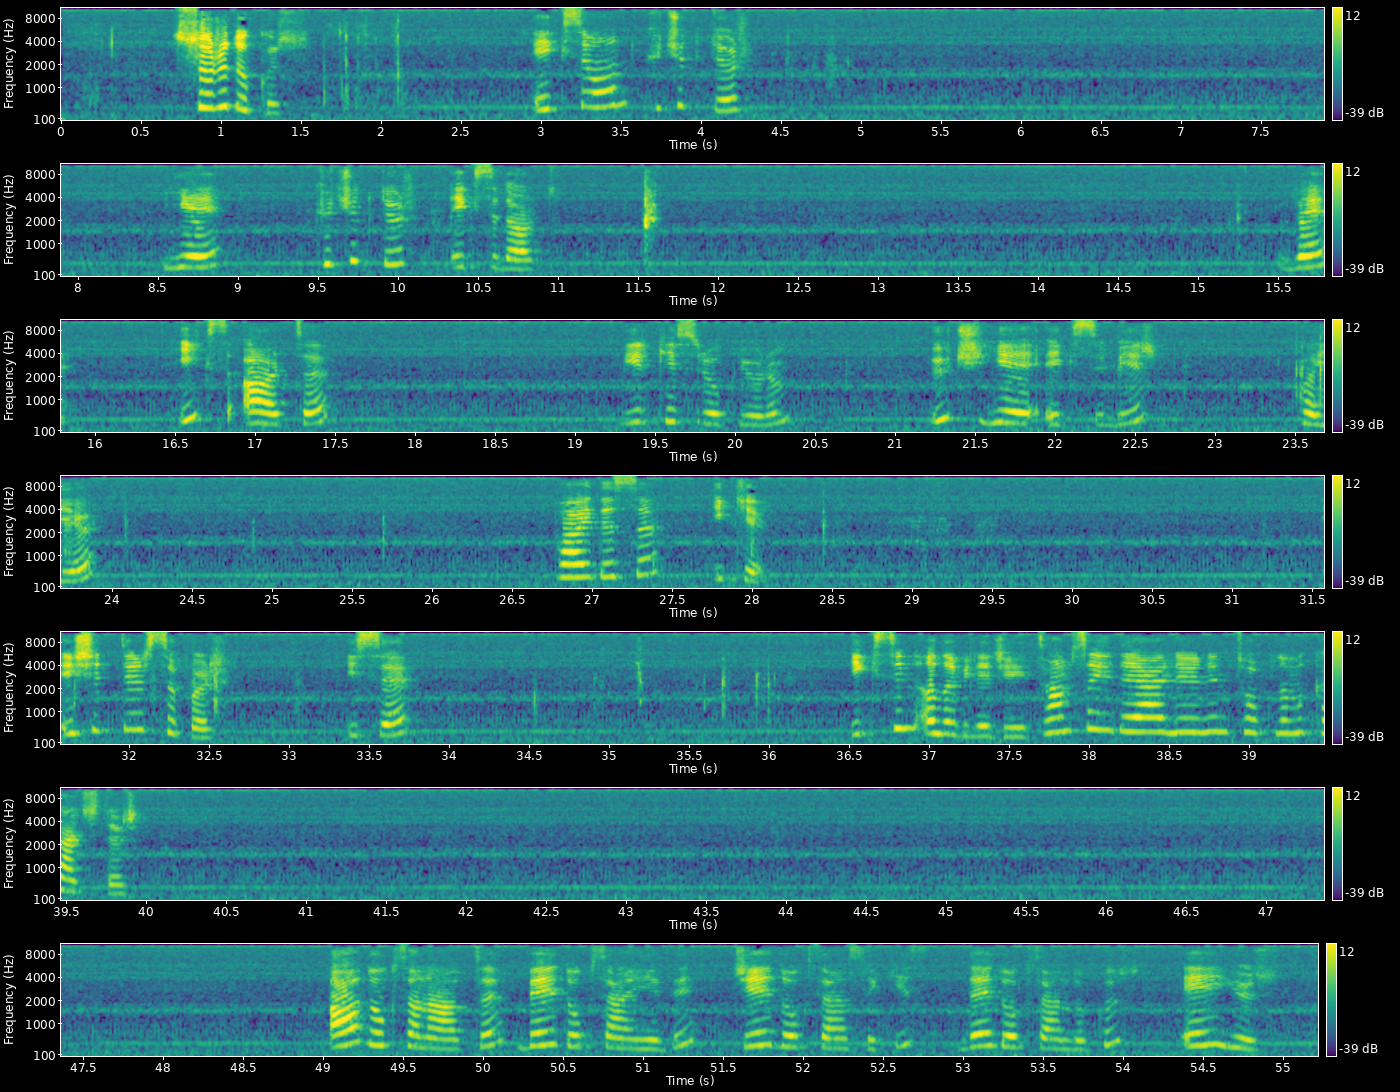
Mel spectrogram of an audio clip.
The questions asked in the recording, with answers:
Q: X'in alabileceği tam sayı değerlerinin toplamı kaçtır?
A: Doğru cevap D 99.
